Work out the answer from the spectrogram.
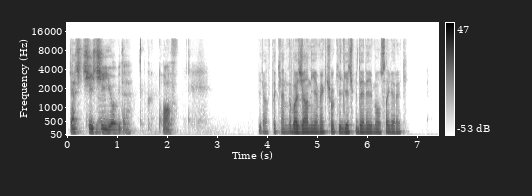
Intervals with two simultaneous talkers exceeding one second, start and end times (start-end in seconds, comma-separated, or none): none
